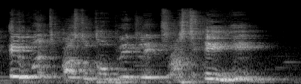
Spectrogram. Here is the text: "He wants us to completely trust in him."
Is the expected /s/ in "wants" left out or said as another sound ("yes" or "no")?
yes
